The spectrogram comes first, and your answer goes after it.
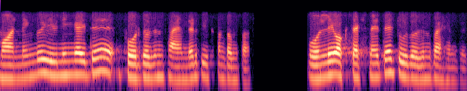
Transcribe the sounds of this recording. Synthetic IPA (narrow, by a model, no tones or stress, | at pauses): mɔːɾnĩŋɡɡuiːʋnĩŋɡaːjt̪epʰoːɾt̪ʰawd͡ʒəɳɖpʰajʋɦɐɳɖɾeɖt̪iːskɐɳʈɐ̃msaːɾ | oːnliɔksekʃɐnaːjt̪eʈuːt̪ʰaːd͡ʒəɳɖpʰajʋɦɐɳɖɾeɖ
